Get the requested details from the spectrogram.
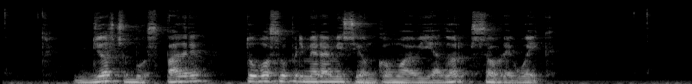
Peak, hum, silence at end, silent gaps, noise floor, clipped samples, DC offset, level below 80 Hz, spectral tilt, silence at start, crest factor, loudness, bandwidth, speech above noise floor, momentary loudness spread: -12 dBFS; none; 0.15 s; none; -57 dBFS; under 0.1%; under 0.1%; -46 dBFS; -5 dB/octave; 0.1 s; 18 dB; -28 LUFS; 14 kHz; 30 dB; 9 LU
